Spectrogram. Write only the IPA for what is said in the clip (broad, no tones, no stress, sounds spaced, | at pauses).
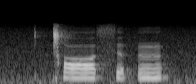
ǀ ɒː s ə ʔ ə̃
